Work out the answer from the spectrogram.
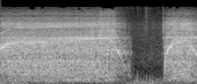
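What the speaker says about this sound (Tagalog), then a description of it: "Ating grinder." Electric food grinder at a rural Filipino home kitchen, grinding ingredients for tinuktok with a loud close whirring motor that cuts out briefly and then spins back up.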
